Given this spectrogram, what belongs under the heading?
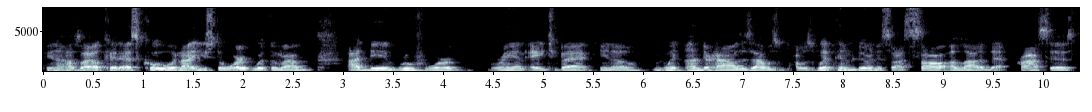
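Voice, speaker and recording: Heard from a distant mic, this male guest, a real estate developer, speaks at medium pitch and normal speed with a slightly mellow tone. He recounts his story casually, laughing a lot and repeating himself.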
